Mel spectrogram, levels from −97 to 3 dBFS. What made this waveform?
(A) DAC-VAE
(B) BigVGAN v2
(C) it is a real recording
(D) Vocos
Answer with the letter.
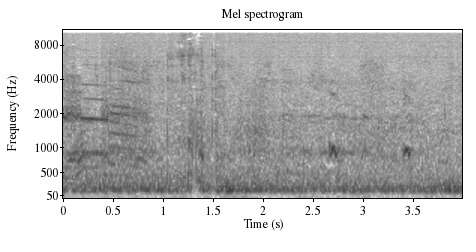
C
